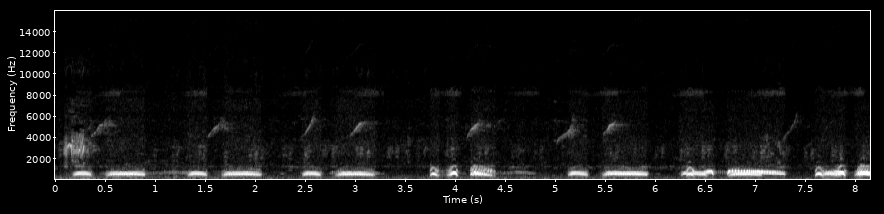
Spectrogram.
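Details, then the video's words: Spotted dove calling to lure wild doves; low, soft cooing notes in short groups with irregular gaps, a few stronger double coos in the middle, and faint higher chirps from other birds. "Chim cu gáy chiêu kích mồi tập bổi nhanh nổi hiệu quả"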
